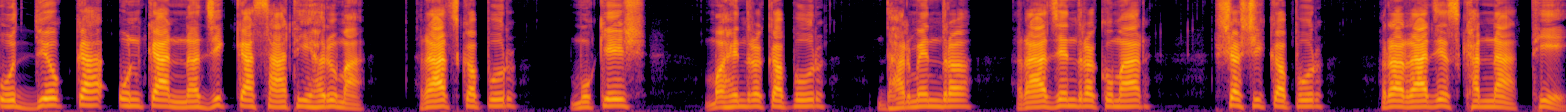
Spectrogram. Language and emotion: Nepali, neutral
